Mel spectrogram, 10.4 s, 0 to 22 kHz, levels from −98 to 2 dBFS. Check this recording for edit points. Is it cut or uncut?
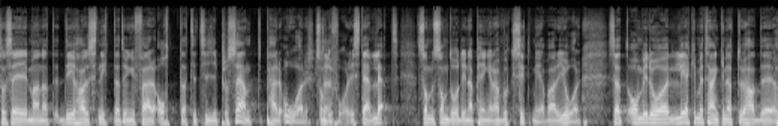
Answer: cut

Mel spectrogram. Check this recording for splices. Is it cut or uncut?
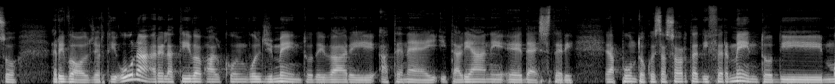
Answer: cut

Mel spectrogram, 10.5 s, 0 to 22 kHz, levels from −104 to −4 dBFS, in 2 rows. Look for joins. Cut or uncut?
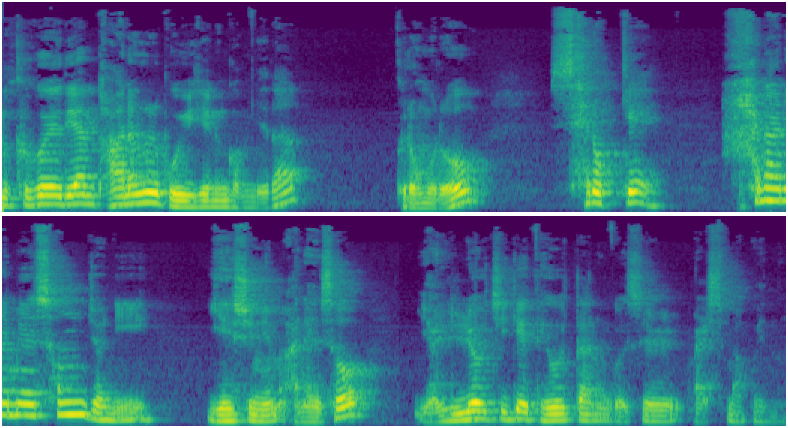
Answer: cut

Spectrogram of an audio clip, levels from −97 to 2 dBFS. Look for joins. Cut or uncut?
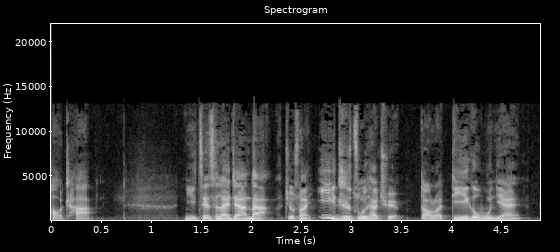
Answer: cut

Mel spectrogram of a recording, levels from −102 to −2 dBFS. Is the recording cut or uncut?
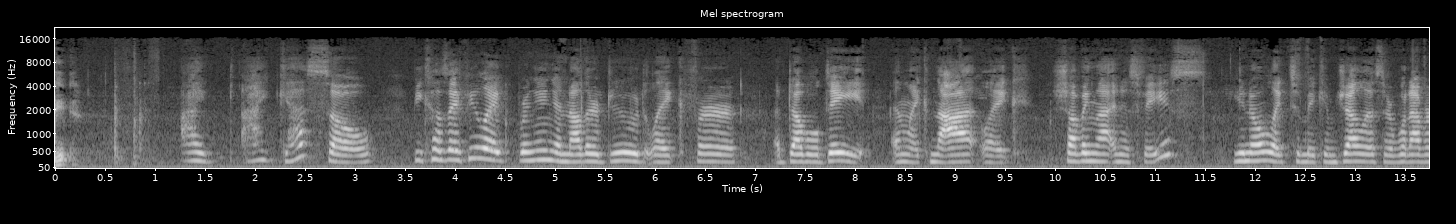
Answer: uncut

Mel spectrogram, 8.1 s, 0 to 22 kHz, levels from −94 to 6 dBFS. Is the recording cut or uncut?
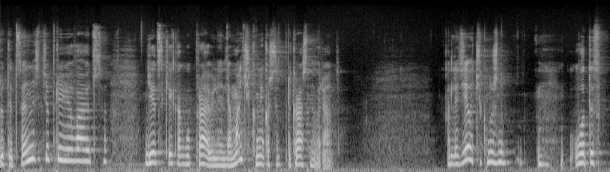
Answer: uncut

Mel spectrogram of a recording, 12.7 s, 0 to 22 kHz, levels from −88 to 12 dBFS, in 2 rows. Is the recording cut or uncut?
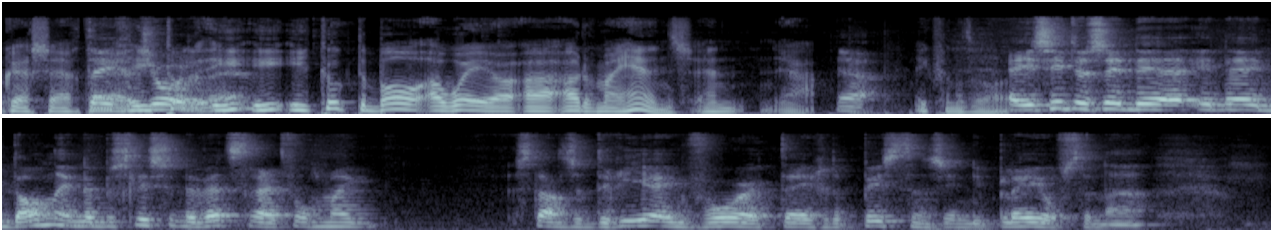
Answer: uncut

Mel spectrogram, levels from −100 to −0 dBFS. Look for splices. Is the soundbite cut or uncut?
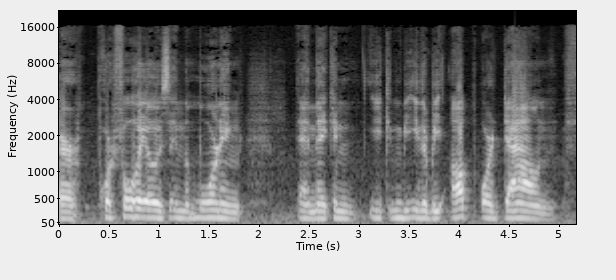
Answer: uncut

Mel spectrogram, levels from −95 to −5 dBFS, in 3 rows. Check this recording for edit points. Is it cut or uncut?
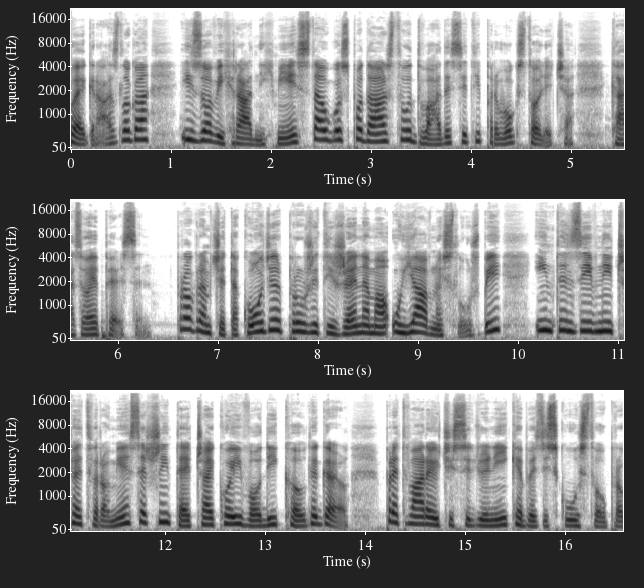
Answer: cut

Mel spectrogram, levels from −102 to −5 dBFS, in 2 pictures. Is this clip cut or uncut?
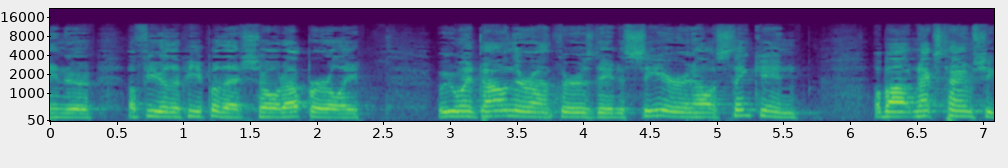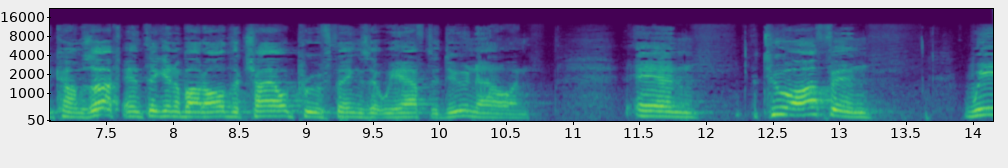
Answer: cut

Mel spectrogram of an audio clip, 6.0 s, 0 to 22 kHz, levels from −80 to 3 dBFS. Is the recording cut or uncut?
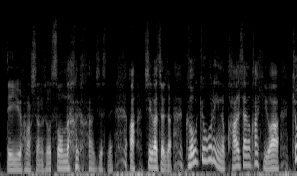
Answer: cut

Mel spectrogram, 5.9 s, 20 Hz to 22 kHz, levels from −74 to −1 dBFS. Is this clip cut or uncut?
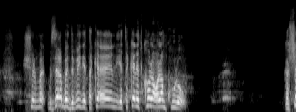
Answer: uncut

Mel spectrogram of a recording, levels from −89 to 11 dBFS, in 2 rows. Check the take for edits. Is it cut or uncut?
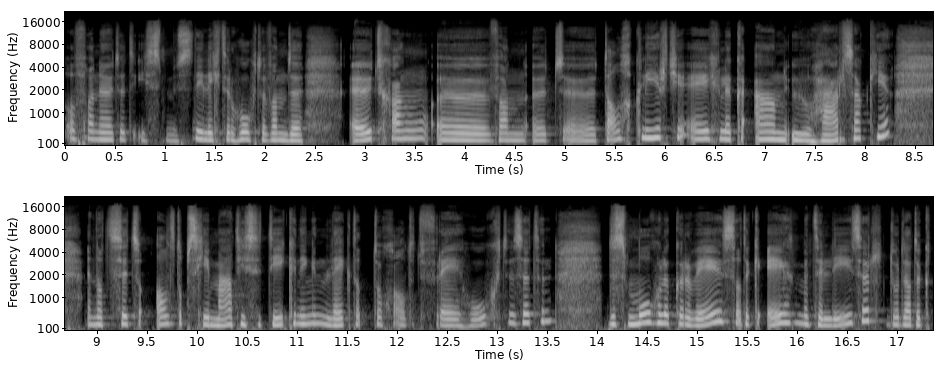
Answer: cut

